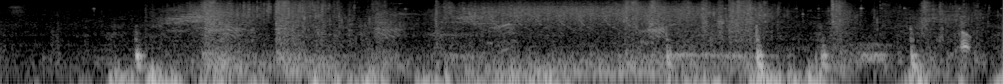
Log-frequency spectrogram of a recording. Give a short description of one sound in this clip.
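Low thuds of hits land again and again.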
